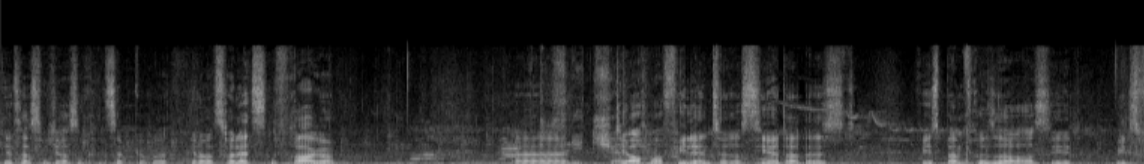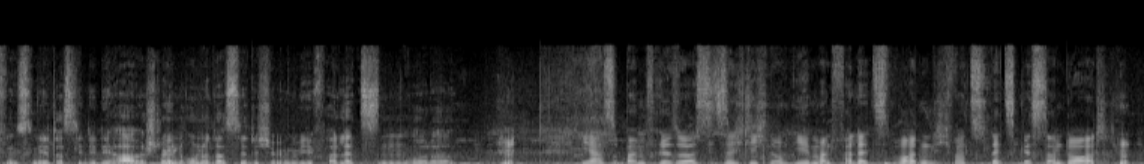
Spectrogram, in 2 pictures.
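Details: Adults speaking German, likely two voices in a question-and-answer exchange; conversational speech.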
